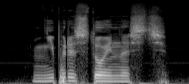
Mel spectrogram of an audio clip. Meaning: obscenity
- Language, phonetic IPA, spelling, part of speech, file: Russian, [nʲɪprʲɪˈstojnəsʲtʲ], непристойность, noun, Ru-непристойность.ogg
